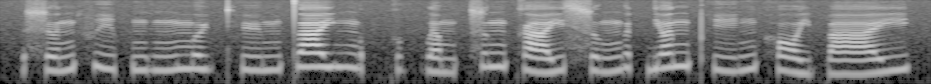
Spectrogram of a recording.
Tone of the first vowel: rising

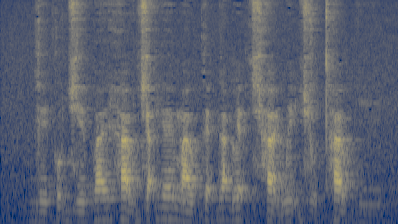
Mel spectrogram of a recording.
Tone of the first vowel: low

